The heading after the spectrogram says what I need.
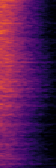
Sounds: Cymbal, Percussion, Music, Hi-hat, Musical instrument

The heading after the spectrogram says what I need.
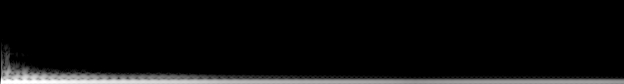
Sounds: Musical instrument, Bass guitar, Guitar, Music, Plucked string instrument

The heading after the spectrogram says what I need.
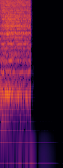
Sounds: Percussion, Cymbal, Musical instrument, Hi-hat, Music

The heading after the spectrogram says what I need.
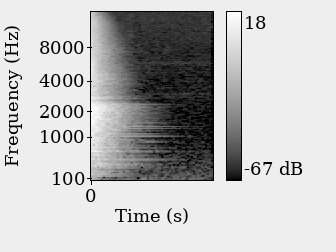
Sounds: Clapping, Hands

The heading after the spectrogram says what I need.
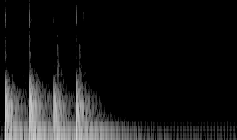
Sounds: Door, Domestic sounds, Wood, Knock

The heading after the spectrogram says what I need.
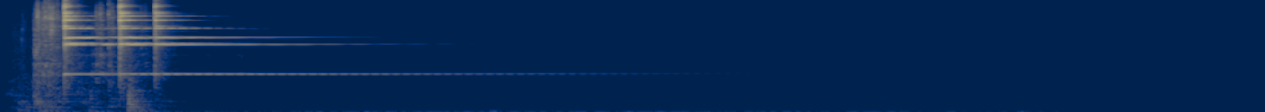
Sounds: Doorbell, Door, Alarm, Domestic sounds

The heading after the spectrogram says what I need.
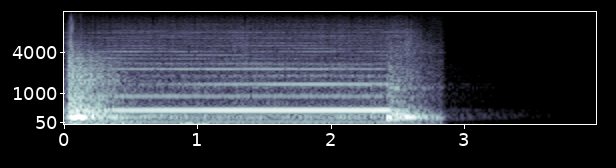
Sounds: Mechanisms

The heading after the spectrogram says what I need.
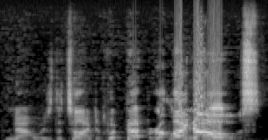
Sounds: Human voice

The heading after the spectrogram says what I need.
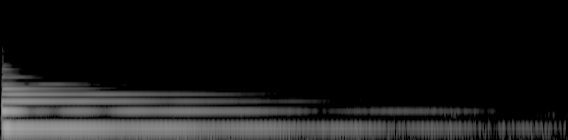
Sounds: Musical instrument, Music, Harp

